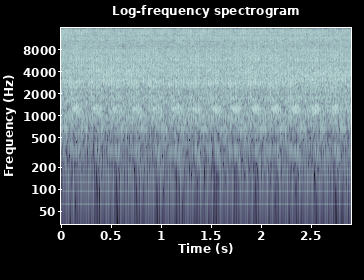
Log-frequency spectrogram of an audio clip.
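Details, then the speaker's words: 2019 L5P Duramax diesel, under 60,000 miles, with an uneven, lumpy idle and heavy shaking from a major misfire; no connection to the cylinder 4 injector because of a failed injector connector pigtail, later replaced. "We're going to start it up now and you can see what it sounds like. Shaking a lot. I'll jump out and look at the engine real quick. You can tell it obviously has a miss."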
